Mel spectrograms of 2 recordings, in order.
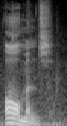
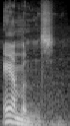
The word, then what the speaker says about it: almonds: they are actually pronounced Ammons. He said the L is silent.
